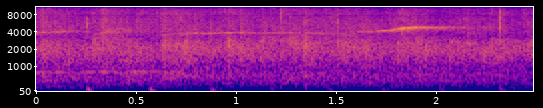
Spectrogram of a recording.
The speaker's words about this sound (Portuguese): Um aplauso a todos que estão vindo pela primeira vez.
